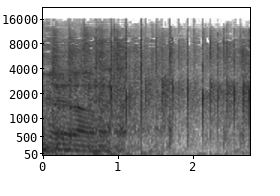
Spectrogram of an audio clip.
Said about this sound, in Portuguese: Ai, quero palmas.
